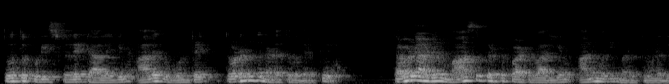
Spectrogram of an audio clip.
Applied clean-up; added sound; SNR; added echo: neural separator model SepFormer DNS4.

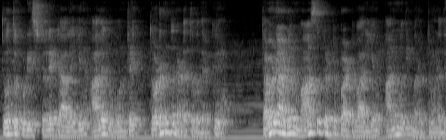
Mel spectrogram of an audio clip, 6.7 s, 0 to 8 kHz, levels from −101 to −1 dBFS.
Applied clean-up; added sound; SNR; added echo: none; Musical instrument; 18 dB; reverberation time 0.6 s.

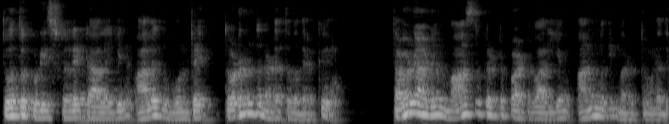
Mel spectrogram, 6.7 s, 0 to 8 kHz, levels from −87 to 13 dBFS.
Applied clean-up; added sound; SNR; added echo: neural mask model DeepFilterNet 3.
